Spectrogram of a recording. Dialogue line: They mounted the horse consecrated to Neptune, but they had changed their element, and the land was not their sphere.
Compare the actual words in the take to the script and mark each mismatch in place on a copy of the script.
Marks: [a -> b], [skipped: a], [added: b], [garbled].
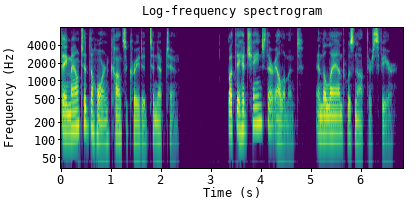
They mounted the [horse -> horn] consecrated to Neptune, but they had changed their element, and the land was not their sphere.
